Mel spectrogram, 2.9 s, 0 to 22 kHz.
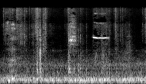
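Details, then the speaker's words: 1988 BMW 325ix E30 blower motor in the car: steady low hum with short thin high-pitched squeaks, likely from rust where the fan wheel meets the motor. "can hear it it's squeaking I'm gonna take it out and see what's happening"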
